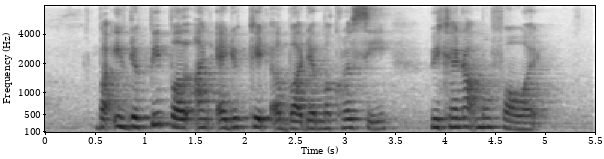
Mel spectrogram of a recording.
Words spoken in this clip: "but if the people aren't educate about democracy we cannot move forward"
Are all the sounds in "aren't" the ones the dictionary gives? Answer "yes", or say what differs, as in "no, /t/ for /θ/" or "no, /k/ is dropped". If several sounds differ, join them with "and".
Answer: no, /t/ is dropped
